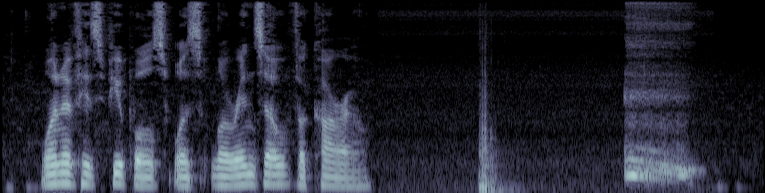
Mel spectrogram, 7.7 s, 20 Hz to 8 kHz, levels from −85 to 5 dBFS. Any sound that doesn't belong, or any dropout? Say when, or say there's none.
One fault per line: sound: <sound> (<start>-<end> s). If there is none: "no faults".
sound: thud (4.8-5.3 s)
sound: throat clearing (6.2-7.1 s)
